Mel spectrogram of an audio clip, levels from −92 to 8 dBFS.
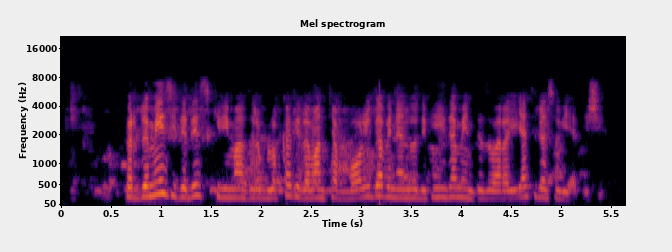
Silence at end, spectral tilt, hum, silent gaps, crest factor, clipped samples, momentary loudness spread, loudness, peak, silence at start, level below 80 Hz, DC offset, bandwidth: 0.25 s; -3.5 dB/octave; none; none; 22 dB; under 0.1%; 11 LU; -32 LUFS; -12 dBFS; 0.1 s; -78 dBFS; under 0.1%; 8.2 kHz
